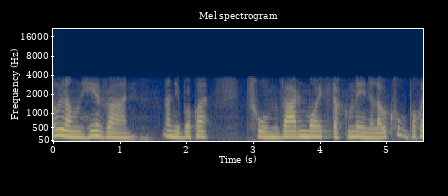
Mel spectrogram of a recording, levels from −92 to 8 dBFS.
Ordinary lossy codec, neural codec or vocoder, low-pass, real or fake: none; codec, 16 kHz, 0.5 kbps, X-Codec, WavLM features, trained on Multilingual LibriSpeech; 3.6 kHz; fake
